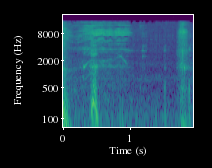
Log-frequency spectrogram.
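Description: Soft, raspy snoring from a woman, with two breathy, wheezing snores about a second apart, fairly quiet, with no talking.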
